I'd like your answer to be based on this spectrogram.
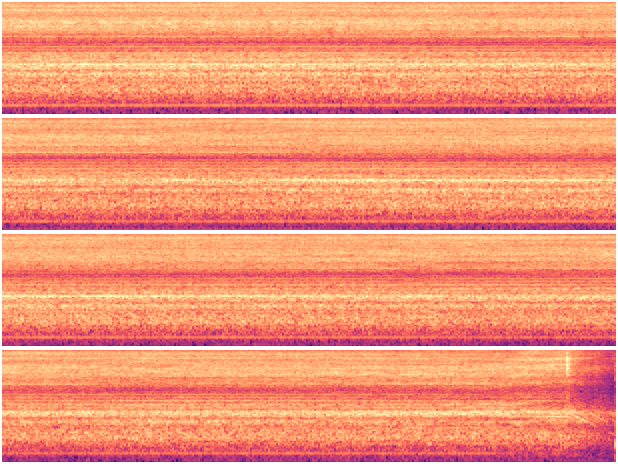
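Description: A heat tool blows over a freshly stamped card for heat embossing, giving a continuous, even, airy hiss with a faint steady hum underneath that runs unchanged for well over fifteen seconds before stopping.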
